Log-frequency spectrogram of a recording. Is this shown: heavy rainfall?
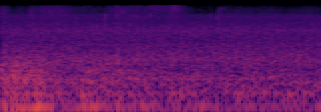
yes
